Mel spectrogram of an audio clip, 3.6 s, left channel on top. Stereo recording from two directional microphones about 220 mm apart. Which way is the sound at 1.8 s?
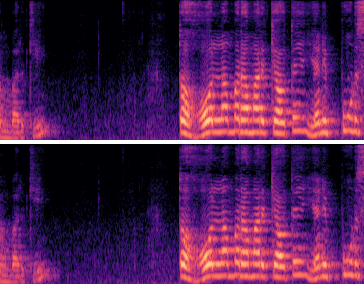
45° left (ahead or behind).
